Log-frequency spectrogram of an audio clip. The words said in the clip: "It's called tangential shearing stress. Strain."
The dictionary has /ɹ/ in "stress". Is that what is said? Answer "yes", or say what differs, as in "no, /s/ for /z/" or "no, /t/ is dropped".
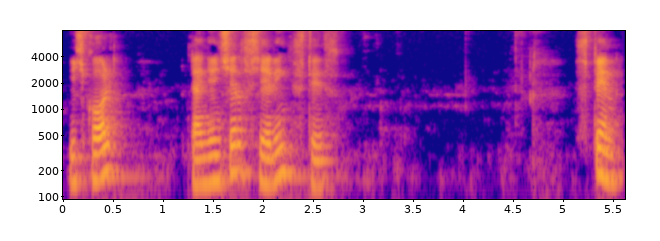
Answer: no, /ɹ/ is dropped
